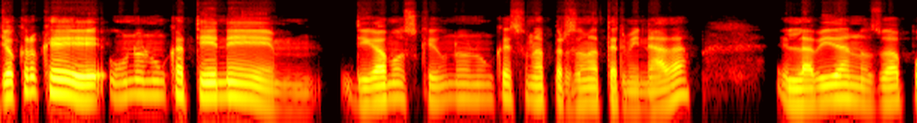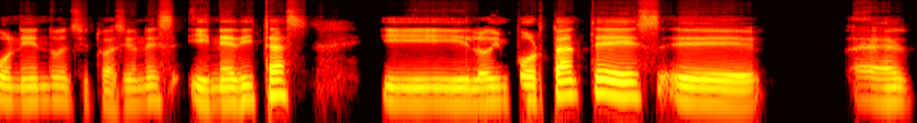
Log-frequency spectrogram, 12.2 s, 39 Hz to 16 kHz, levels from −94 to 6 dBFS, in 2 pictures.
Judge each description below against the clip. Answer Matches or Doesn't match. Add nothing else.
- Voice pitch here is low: Matches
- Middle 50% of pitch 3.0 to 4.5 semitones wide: Matches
